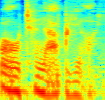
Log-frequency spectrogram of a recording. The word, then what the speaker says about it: tilapia: You'll love the combination of warm, spicy pan-fried tilapia, yes, that's how you pronounce it, yes.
